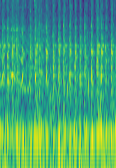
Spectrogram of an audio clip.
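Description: A two-cylinder Evinrude outboard boat engine idles steadily with a low, chugging, rhythmic pulse and a faint rattling vibration, running continuously without any voices.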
